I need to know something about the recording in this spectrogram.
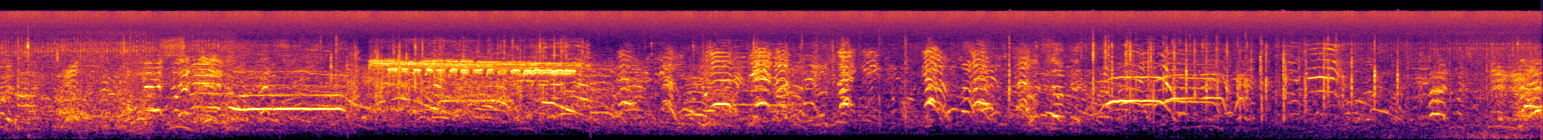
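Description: Crowd at a football game: many voices shouting and cheering at once, overlapping without any single clear speaker. A shrill, held high note sounds for about three seconds, starting about four and a half seconds in.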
